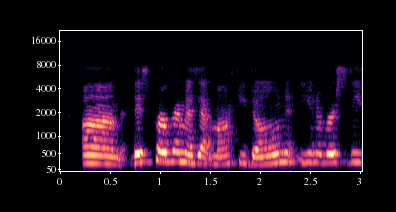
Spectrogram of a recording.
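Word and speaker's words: Mahidol: this program is at mahidone university so the l is pronounced like an n in their language um and it's actually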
